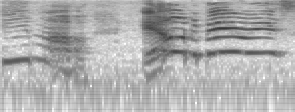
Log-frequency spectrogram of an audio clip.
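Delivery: very high, surprised, curious voice.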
